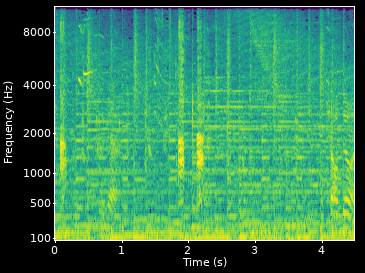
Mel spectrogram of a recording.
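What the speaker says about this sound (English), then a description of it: "Some little green head ducks come to visit me." Several green-headed mallard ducks quack close by in repeated raspy calls that continue throughout, mixed with someone talking over them.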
